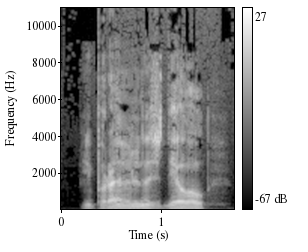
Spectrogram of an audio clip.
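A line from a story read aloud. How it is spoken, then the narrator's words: Muttered under breath. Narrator (Russian): буркнул я себе под нос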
